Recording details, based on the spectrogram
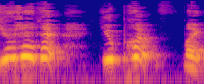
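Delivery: put-on yelling. Recounting an argument with a woman who yelled at the speaker, imitating someone yelling. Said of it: "she's like yelling at me".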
